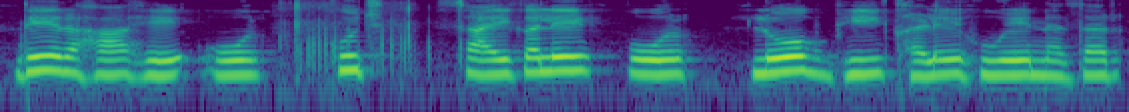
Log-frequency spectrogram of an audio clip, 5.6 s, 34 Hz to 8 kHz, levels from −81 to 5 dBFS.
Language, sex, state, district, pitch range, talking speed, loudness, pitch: Hindi, female, Madhya Pradesh, Bhopal, 215-245 Hz, 140 wpm, -16 LUFS, 220 Hz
